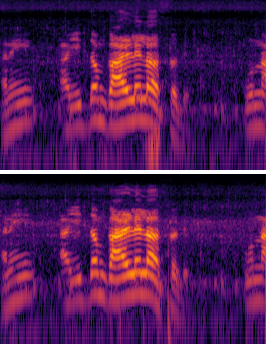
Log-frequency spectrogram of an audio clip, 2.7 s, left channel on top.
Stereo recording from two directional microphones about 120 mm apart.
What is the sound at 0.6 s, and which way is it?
Speech, 60° left (ahead or behind).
